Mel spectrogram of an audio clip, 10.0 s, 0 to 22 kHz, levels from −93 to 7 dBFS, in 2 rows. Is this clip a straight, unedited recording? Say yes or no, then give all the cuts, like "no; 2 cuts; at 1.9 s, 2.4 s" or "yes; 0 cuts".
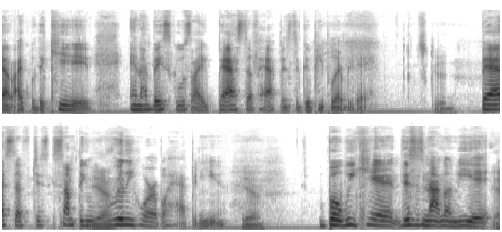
yes; 0 cuts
